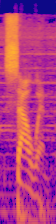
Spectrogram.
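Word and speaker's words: Samhain: Kelts celebrated samhan or I'll do my best to properly pronounce it saan this marked the end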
